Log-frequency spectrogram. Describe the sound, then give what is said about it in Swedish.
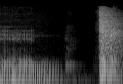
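A single sharp sneeze bursts out after a stretch of low voiced sound and a brief pause, loud and breathy with a hissing spread of noise. “Prosit.”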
